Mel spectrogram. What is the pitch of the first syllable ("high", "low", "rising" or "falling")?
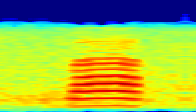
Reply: high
